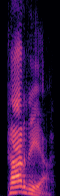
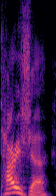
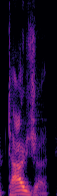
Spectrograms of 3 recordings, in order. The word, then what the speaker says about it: Tarja: That is how I learned how to pronounce Tarja. It's not Tarja, it's Tarja. Right? Because she said it herself and the weird thing is the interviewer kept calling her Tarja even though she said, "Hello, I'm Tarja."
